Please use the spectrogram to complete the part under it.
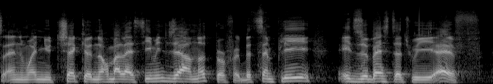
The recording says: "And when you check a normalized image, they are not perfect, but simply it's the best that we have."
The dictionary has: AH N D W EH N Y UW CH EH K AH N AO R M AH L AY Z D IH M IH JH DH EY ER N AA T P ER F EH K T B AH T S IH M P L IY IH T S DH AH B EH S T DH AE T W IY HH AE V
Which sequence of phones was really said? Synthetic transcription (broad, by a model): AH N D W EH N Y UW CH EH K AH N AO R M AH L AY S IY M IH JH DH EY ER N AA T P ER F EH K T B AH T S IH M P L IY IH T S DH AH B EH S T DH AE T W IY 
